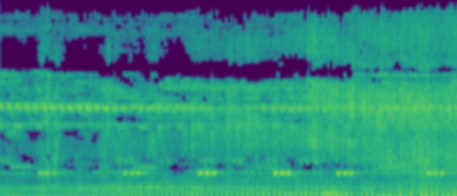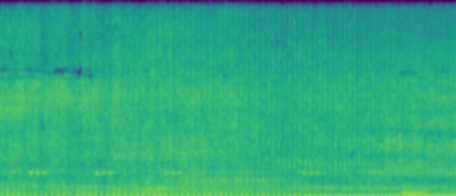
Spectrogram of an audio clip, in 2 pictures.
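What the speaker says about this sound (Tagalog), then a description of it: "May dumaan ang motor mga kaidol." A motorcycle engine sounds close and loud, its rumble steadily building and holding as the bike passes nearby.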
